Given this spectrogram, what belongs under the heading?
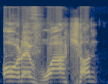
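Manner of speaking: hammy fake French accent; bad French accent. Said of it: "You sound like Delbo trying to speak French".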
